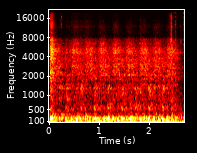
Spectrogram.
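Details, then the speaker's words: 1973 AMC Gremlin six, sat 30 years in a barn: starter spins the six at a steady, even beat but it never fires; cranks fine, owner suspects no ignition, possibly mice-chewed wiring. "Oh, our radio does work. I don't think we have any ignition."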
